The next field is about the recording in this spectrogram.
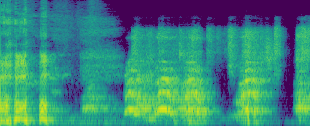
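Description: A dog gives two quick, sharp barks, then breaks into longer, drawn-out yelping barks that rise and fall in a few uneven bursts, with no one talking.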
